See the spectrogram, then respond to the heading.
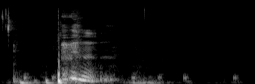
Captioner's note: clears throat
